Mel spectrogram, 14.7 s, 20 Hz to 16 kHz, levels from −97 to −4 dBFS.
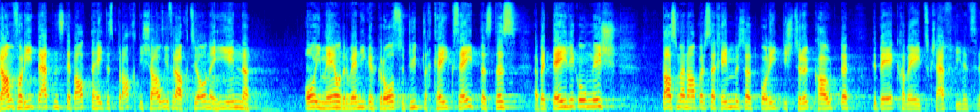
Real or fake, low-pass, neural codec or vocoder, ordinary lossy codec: real; 14.4 kHz; none; none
